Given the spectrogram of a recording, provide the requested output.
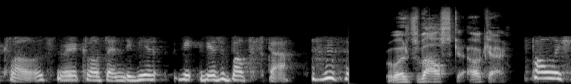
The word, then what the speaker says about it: Wierzbowska: Wierzbowska, okay. Polish names. No one can pronounce them.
